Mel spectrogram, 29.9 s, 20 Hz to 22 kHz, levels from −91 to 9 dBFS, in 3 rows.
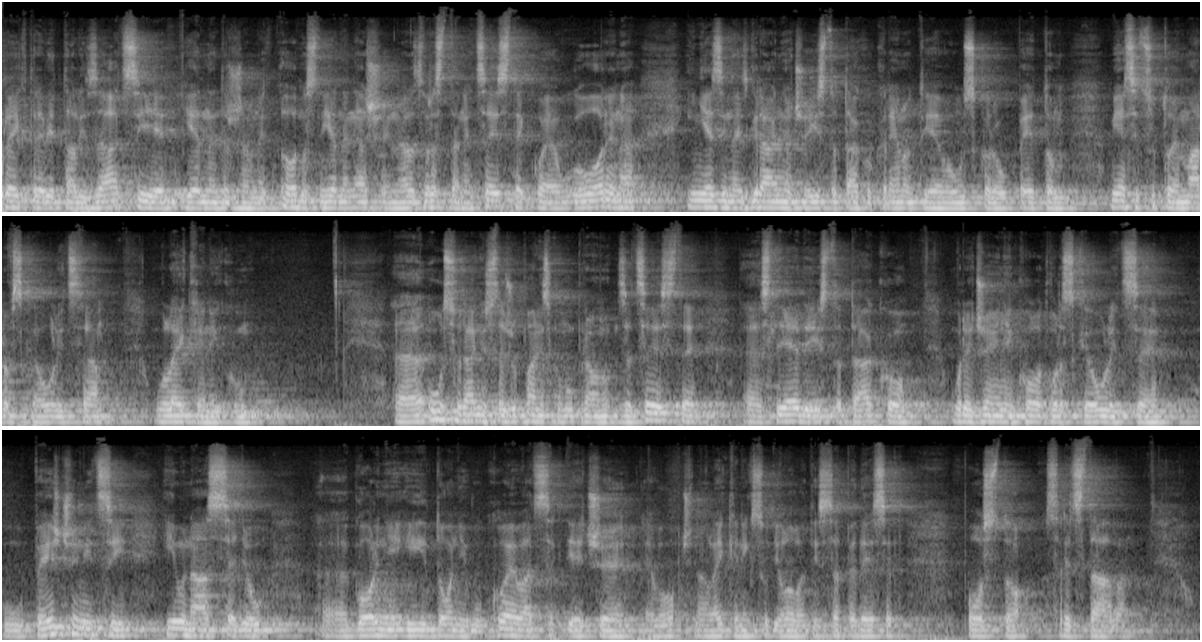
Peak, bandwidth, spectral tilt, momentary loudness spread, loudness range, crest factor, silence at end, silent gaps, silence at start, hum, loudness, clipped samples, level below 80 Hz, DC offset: -2 dBFS; 16 kHz; -5.5 dB/octave; 8 LU; 3 LU; 12 dB; 0 s; none; 0 s; none; -13 LUFS; under 0.1%; -36 dBFS; under 0.1%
